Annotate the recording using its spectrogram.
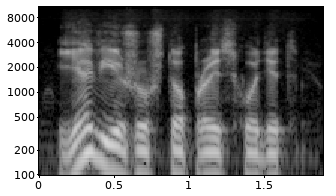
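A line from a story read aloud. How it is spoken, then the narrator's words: Calm reply. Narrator (Russian): спокойно ответил Синклер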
